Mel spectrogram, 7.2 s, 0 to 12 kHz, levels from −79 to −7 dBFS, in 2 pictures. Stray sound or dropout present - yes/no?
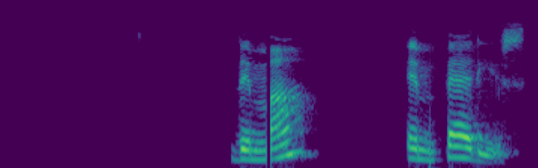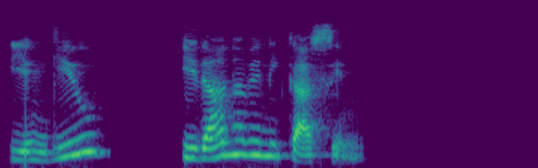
yes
